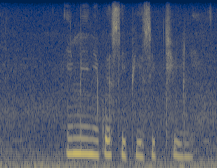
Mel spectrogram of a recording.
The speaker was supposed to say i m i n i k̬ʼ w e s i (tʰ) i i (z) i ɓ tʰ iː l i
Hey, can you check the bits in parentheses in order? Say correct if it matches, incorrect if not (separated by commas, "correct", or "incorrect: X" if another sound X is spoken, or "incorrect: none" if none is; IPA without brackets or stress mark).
incorrect: pʰ, incorrect: s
